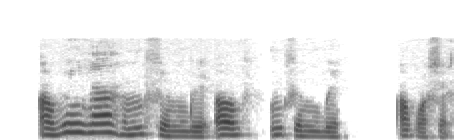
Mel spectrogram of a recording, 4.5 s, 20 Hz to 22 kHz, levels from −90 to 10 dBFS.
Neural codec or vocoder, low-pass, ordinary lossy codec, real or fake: none; 7.2 kHz; MP3, 64 kbps; real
